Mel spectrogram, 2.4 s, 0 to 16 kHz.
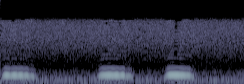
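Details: Great horned owl pair duetting at their nest tree on a live cam in the off-season, December 3, 2022, before February egg laying; three low, deep hoots spaced about a second apart, each slightly rising then falling.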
